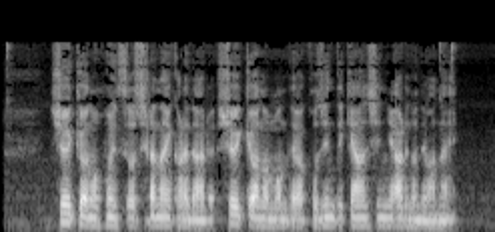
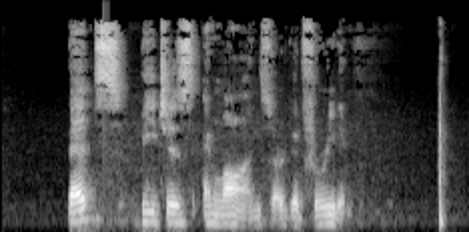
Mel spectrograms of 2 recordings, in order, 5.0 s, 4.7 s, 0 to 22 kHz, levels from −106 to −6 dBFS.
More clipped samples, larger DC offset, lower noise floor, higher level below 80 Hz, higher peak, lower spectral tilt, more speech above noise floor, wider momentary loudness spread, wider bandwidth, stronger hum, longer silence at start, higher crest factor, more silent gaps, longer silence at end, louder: neither; neither; second, -56 dBFS vs -79 dBFS; first, -48 dBFS vs -64 dBFS; second, -6 dBFS vs 0 dBFS; first, -5.5 dB/octave vs -2.5 dB/octave; second, 31 dB vs 60 dB; second, 8 LU vs 19 LU; second, 11.5 kHz vs 16.5 kHz; neither; second, 0.55 s vs 0.7 s; about the same, 20 dB vs 20 dB; neither; first, 0.4 s vs 0.25 s; second, -26 LUFS vs -17 LUFS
